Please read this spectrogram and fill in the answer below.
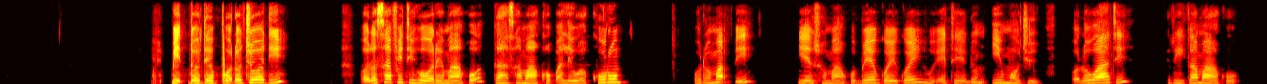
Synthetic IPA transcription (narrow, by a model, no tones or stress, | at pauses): ɓiɗːɔdɛbːɔɗɔd͡ʒoːɗi | ʔɔɗɔsafitiɦɔːɾɛmakɔɡ̥asamakɔɓalɛwakuɾum | ʔɔɗɔmaɓːi | jɛːsɔmakɔbɛɡɔjɡɔjwiʔɛtɛɗumimod͡ʒi | ʔɔɗɔwaːti | ɾiɡamaːkɔ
